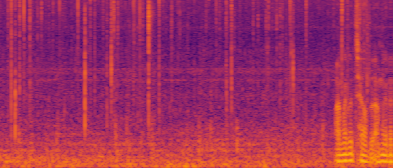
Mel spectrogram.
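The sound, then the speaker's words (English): Steady crackling and popping of a burning campfire, with sharp snaps scattered throughout before a voice breaks in near the end. “Why don't we walk our ears away from this campfire?”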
